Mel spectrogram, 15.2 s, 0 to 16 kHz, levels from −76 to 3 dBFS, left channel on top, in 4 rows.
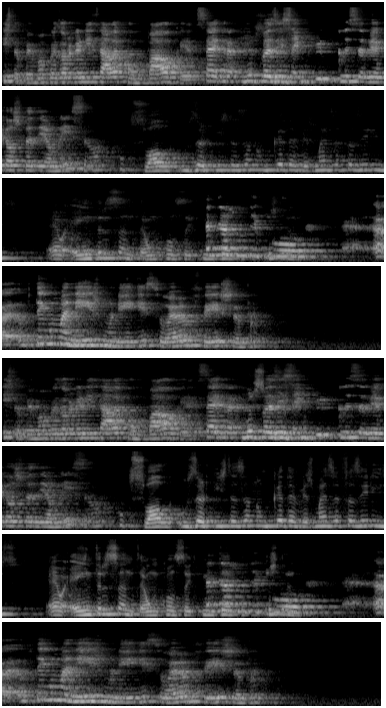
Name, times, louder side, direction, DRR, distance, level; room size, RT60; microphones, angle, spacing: voice 1, 0.0-2.8 3.1-4.8 9.7-10.7 11.0-14.0, left 2 dB, 50° left, 3 dB, 1.1 m, -31 dB
voice 2, 2.4-3.1 5.0-7.8 8.1-9.9 10.3-10.6, right 4 dB, 55° right, 11 dB, 0.4 m, -33 dB
5.3 x 5.2 x 6.0 m, 0.96 s
head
